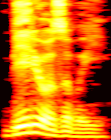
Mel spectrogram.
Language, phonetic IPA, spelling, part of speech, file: Russian, [bʲɪˈrʲɵzəvɨj], берёзовый, adjective, Ru-берёзовый.ogg
- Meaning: birch; birchen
